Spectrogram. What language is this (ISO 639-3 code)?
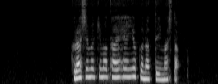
jpn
